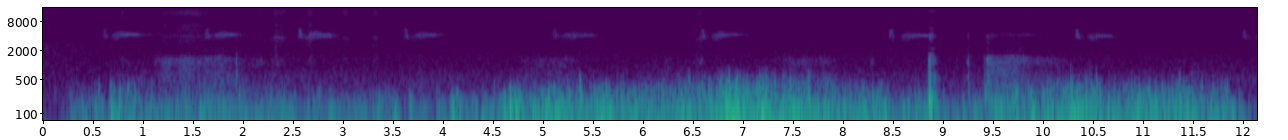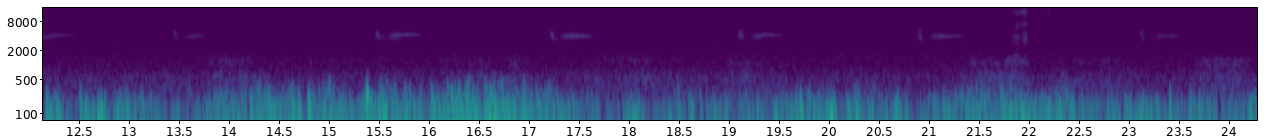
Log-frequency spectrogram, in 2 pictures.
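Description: Wind rumbling and buffeting on the microphone, with a short high chirp repeating about once a second throughout, and a single sharp tap near the middle.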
